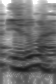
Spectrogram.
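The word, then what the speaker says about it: Yiruma: I'm really pleased I found you, because I was very addicted to, probably going to say their name wrong, but is it Yeruma? Yeah, Yeruma, yeah.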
